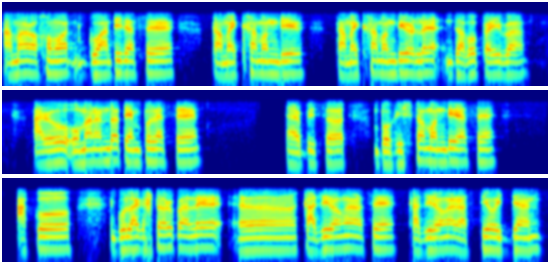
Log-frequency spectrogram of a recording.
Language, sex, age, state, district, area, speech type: Assamese, male, 45-60, Assam, Nagaon, rural, conversation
